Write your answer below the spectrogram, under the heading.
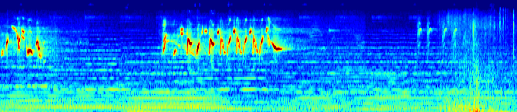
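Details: European goldfinch in winter in central Russia, where flocks roam weedy lands eating seeds, singing even in winter: bright, liquid twittering bursts with soft music underneath.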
